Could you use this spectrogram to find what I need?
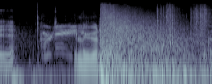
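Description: A sniper rifle fires a single loud shot.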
